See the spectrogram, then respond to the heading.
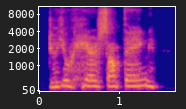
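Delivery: very loud, high, drawn-out call. Retelling characters sneaking backstage, imitating someone asking loudly. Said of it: "very loudly like".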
